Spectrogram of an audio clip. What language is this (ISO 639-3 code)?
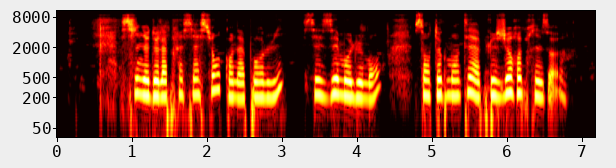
fra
